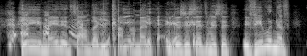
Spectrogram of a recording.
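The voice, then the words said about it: Strong foreign accent. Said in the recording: “they said would never work because of my accent”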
